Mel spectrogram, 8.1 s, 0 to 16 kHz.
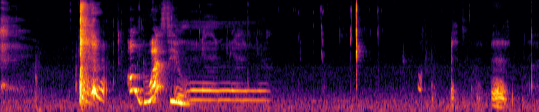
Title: Eating Some Eggs (and Sneezing): 1-1-2019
